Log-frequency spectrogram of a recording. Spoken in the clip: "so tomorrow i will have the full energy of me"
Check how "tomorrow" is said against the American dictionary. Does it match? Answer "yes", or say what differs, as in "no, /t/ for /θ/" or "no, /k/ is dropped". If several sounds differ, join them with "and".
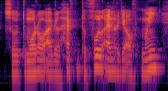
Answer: yes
